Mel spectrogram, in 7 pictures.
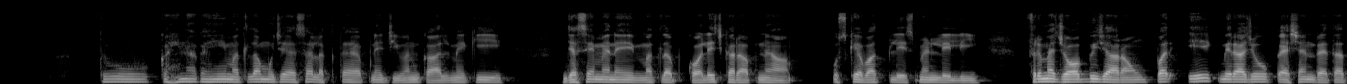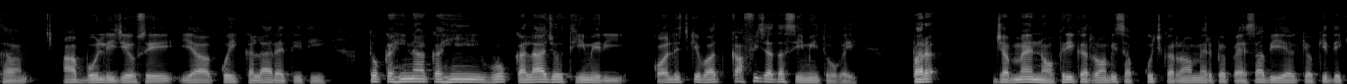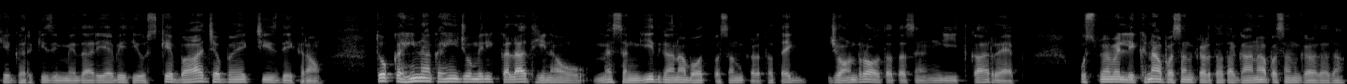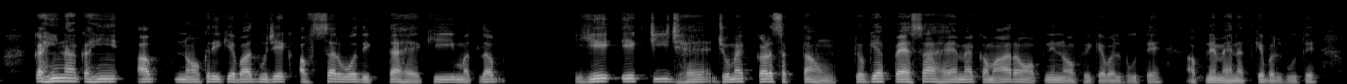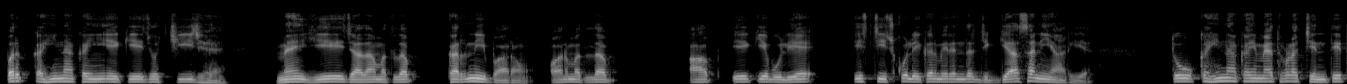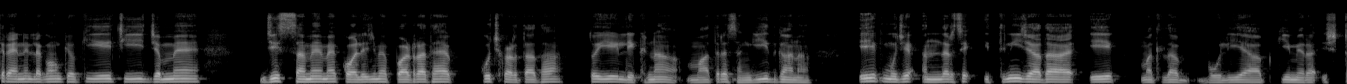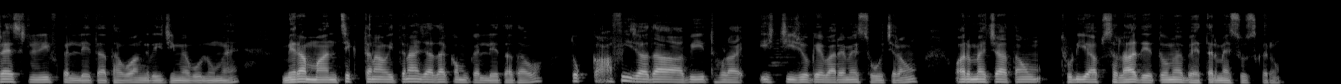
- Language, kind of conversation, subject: Hindi, advice, नए अवसरों के लिए मैं अधिक खुला/खुली और जिज्ञासु कैसे बन सकता/सकती हूँ?
- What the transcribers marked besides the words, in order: in English: "प्लेसमेंट"; in English: "जॉब"; in English: "पैशन"; tongue click; in English: "जॉनर"; in English: "स्ट्रेस रिलीफ़"; tapping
